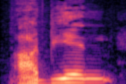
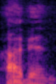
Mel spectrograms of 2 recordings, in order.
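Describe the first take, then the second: First: The word is said slowly, each syllable drawn out. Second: The word is said quickly, at conversational speed. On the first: "천천히 말하면 아비엔이고" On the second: "그냥 대화 속도로 말하면 아비엔인 거예요"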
